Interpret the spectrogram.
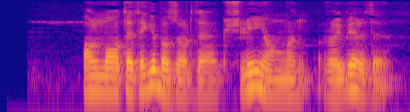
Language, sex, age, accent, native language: Uzbek, male, 25-34, Andijon, Uzbek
